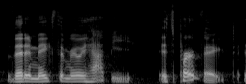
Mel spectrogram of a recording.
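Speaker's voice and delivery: delighted, pitch climbing up; gleeful. Real, not acted. Gleeful about failing.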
